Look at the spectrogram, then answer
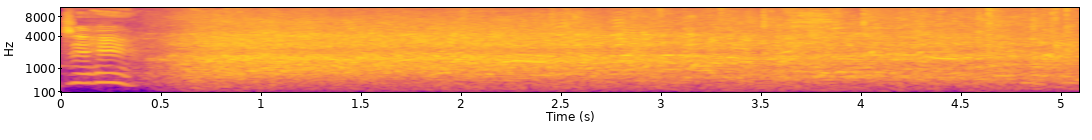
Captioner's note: audience laughing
